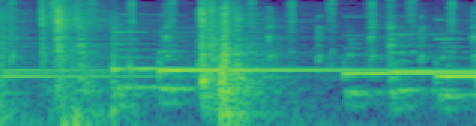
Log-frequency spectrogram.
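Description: Background film score with sustained notes, and a wooden door thudding shut about a second in.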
